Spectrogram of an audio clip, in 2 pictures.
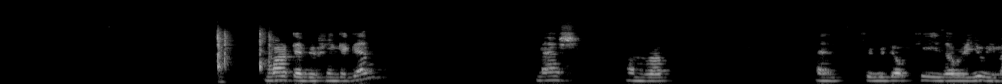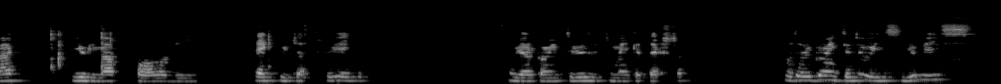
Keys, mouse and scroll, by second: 2.2 a, 2.6 a, 9.2 middle click, 10.5 a, 11.0 a.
